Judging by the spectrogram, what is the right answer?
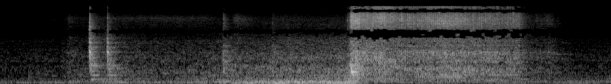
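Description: Power ratchet running on a bolt: a couple of sharp clicks about a second in, then the tool runs for about three seconds, growing louder and loudest in its last second and a half, before it cuts off suddenly.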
